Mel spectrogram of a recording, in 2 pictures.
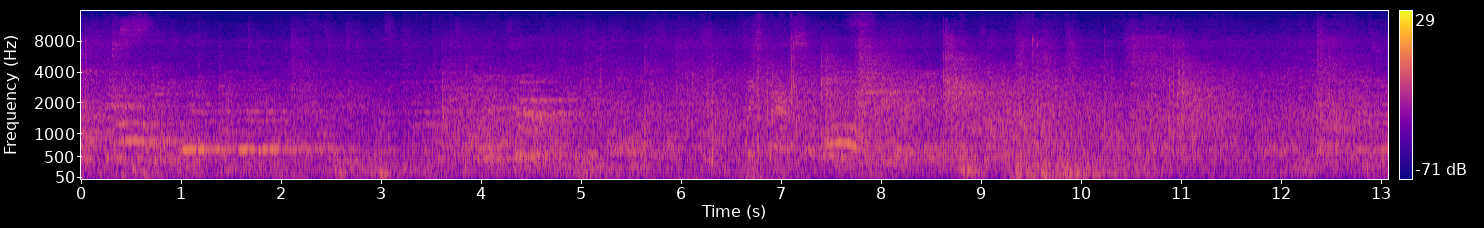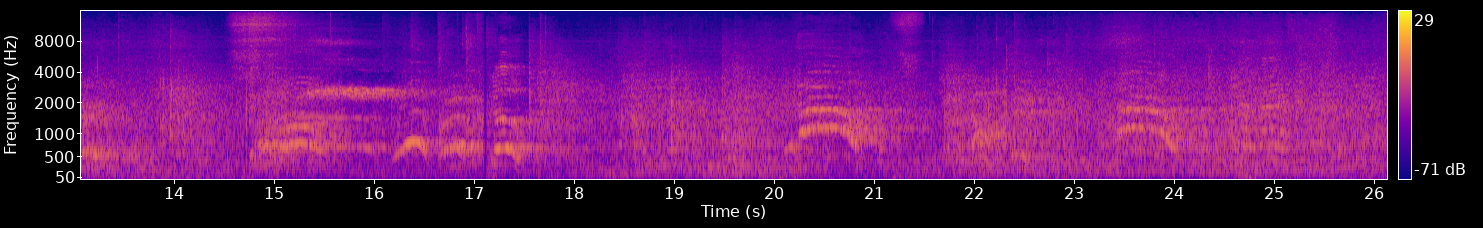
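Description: Sounds of an ice hockey game: sharp knocks of sticks, puck and bodies against the boards, with shouts from players and spectators. The shouts come in clusters about fifteen to seventeen seconds in, again about twenty seconds in, and at the end.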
